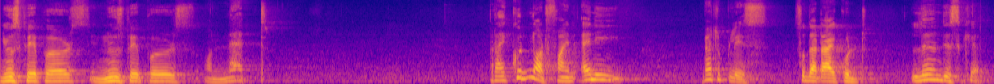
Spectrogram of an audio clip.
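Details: Adult man who stammers, giving his first public speech: stuttering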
